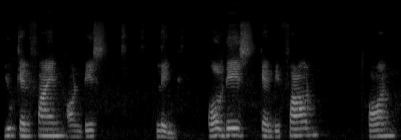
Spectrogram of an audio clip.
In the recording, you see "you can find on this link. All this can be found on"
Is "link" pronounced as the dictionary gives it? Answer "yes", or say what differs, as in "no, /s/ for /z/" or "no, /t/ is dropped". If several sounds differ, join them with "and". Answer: yes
